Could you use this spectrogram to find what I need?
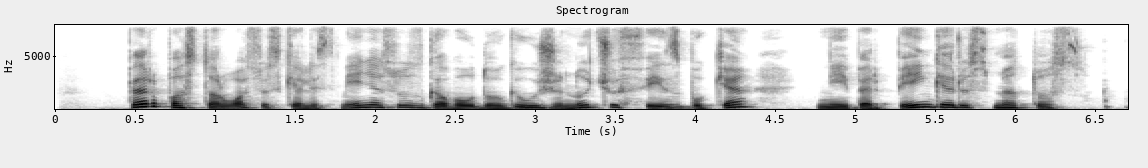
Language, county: Lithuanian, Panevėžys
